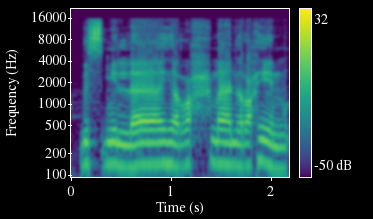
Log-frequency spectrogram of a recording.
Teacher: memanjangkan huruf lamnya dengan mengatakan Bismillah, yang sebenarnya adalah Bismillahirrahmanirrahim, akan tetapi dipanjangkan menjadi Bismillahirrahmanirrahim.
